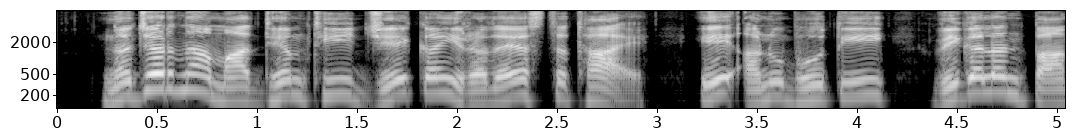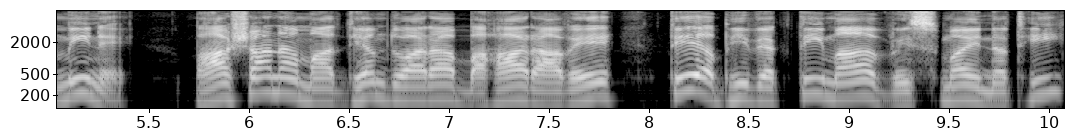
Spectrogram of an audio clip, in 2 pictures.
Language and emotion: Gujarati, neutral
